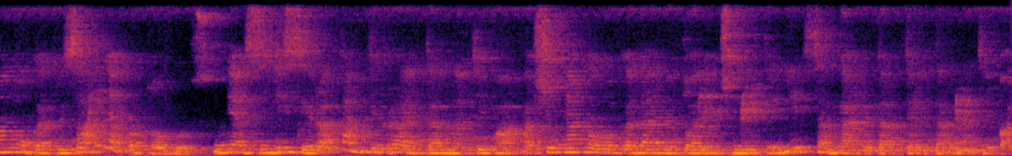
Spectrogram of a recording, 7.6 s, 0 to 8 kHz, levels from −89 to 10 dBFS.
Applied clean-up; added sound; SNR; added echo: none; Animal; 18 dB; reverberation time 0.6 s.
